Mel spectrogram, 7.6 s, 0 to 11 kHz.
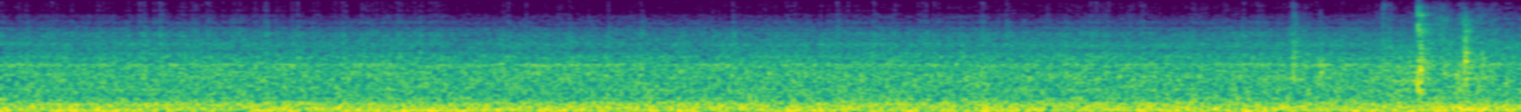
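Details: Payne air conditioner indoor air handler in closet, started by setting thermostat to 75 for cooling: blower comes up to smooth, even rushing hum, no rattles, scraping or squeal; normal startup.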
